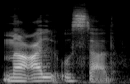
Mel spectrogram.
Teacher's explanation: Because the letter after the lam is the hamza. Hamza doesn't use your tongue. It's a moon letter. And in moon letters, we said that you pronounce the al sound. So you're going to hear that lam.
